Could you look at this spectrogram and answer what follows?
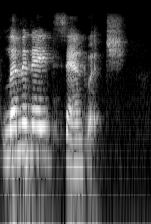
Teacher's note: first syllable a little bit stronger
